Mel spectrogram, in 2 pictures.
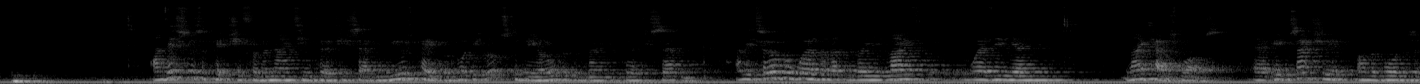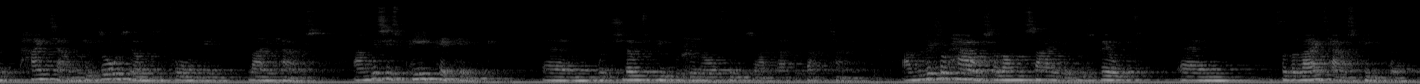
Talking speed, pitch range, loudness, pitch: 165 wpm, 95-105 Hz, -38 LUFS, 100 Hz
